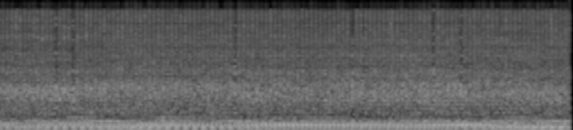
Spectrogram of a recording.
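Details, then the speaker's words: Riding lawn mower, just reassembled, throttle set to rabbit: steady low chugging at a lazy unchanging pace, never picking up speed; runs sluggishly, owner suspects a missing black part. Cause not confirmed. "it is kind of sluggish"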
